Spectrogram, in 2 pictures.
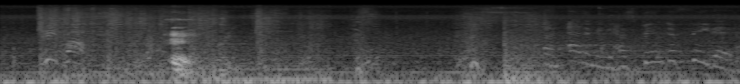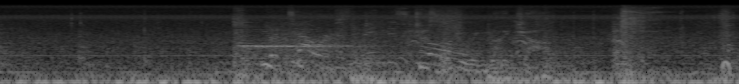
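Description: Magic spells whoosh and zap in quick bursts.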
